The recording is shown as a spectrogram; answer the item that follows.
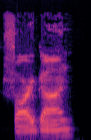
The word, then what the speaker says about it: Fargon: SoundCloud is Fargon, Fargon 3. – G-O-N, Fargon 3. So G-O-N. It's like, it's far gone, but it's spelled like argon gas with an F, right?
